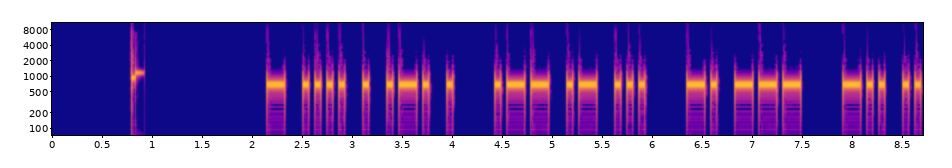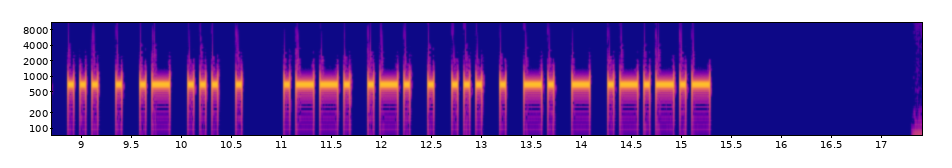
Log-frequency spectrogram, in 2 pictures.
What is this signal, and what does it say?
Morse code, heard as a keyed tone, about 20 wpm, 700 Hz. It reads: THERE WAS NO DISEASE PRESENT.
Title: Sentences from Top 1000 Words - Review Part 6 - 20wpm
